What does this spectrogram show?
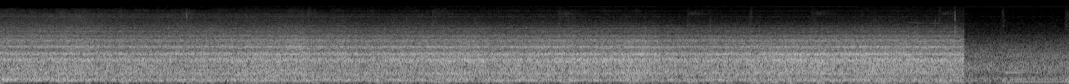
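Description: Container freight train running past on the rails: a loud, steady noise of wheels on track with a held ringing tone, which cuts off suddenly near the end.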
